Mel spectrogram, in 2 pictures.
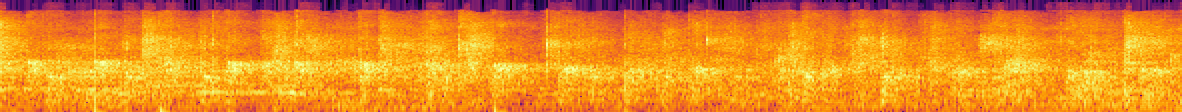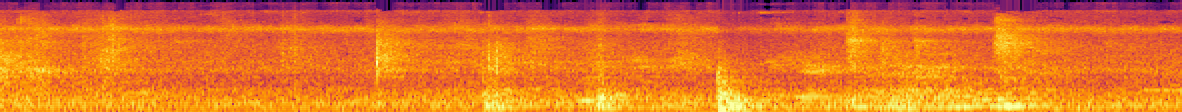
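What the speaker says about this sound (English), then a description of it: "let's give Mr. Kok Wei Liang a big round of applause" Applause from an audience at a poetry and comedy stage night as a performer is welcomed on, scattered claps with a few louder sharp hits, fading into a quieter room with sporadic claps and knocks.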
